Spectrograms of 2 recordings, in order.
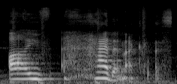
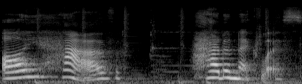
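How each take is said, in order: First: I have is shortened to one syllable, I've. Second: I have is said as two full words.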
